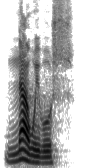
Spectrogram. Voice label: "navibus", latin; santillana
